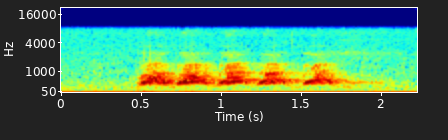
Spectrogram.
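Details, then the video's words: Female Siberian Husky barking at an odd object, a trash can, in her yard: five quick, fairly high barks in a tight rapid series, each with a short upward inflection, over quiet outdoor background. "Husky vs a trash can"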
